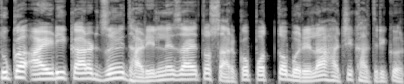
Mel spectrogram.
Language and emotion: Goan Konkani, neutral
